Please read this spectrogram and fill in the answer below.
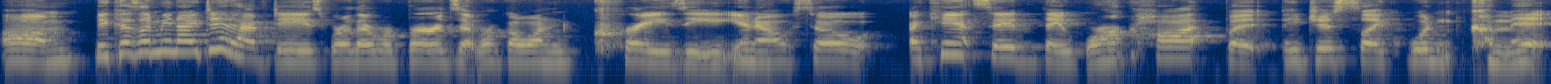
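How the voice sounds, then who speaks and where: This woman's voice is fairly high. Her tone is bright and sharp. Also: ordinary pitch variation, moderate pace. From Pennsylvania. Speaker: hunter and outdoor filmmaker. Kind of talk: casual chat.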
